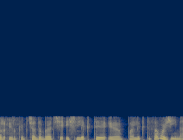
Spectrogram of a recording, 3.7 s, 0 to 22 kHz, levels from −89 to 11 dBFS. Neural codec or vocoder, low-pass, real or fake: none; 3.6 kHz; real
